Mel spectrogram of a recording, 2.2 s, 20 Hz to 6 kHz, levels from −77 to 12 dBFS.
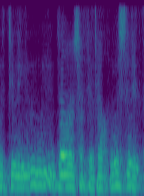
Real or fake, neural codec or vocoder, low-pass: fake; codec, 16 kHz, 0.5 kbps, FreqCodec, smaller model; 5.4 kHz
